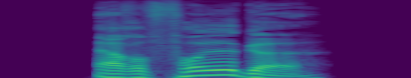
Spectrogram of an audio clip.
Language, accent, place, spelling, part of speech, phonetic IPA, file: German, Germany, Berlin, Erfolge, noun, [ɛɐ̯ˈfɔlɡə], De-Erfolge.ogg
- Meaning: nominative/accusative/genitive plural of Erfolg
